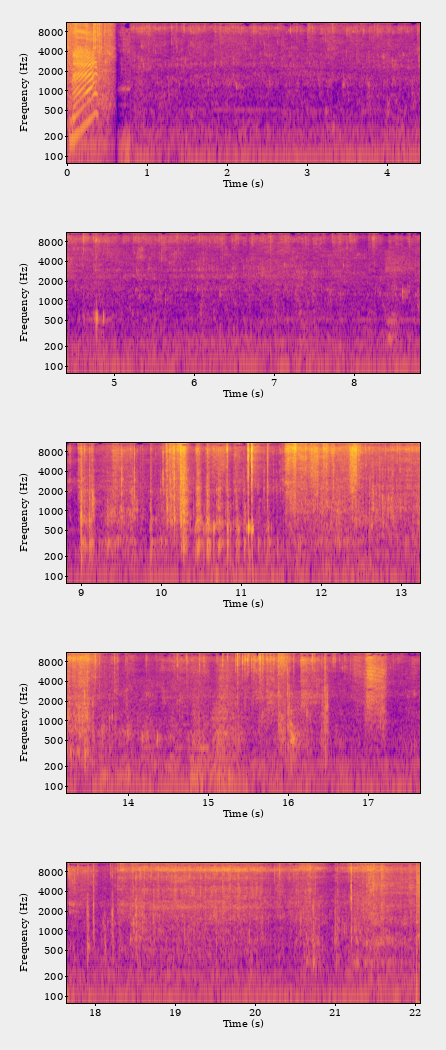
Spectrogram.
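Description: A hard plastic toy truck being handled and moved on a tile floor. Scattered clicks and rattles start about nine seconds in, over a faint steady hum.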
